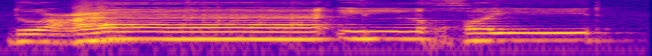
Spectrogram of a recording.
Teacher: خا کو heavy sound میں پڑھنا ہے، موٹی آواز میں پڑھنا ہے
